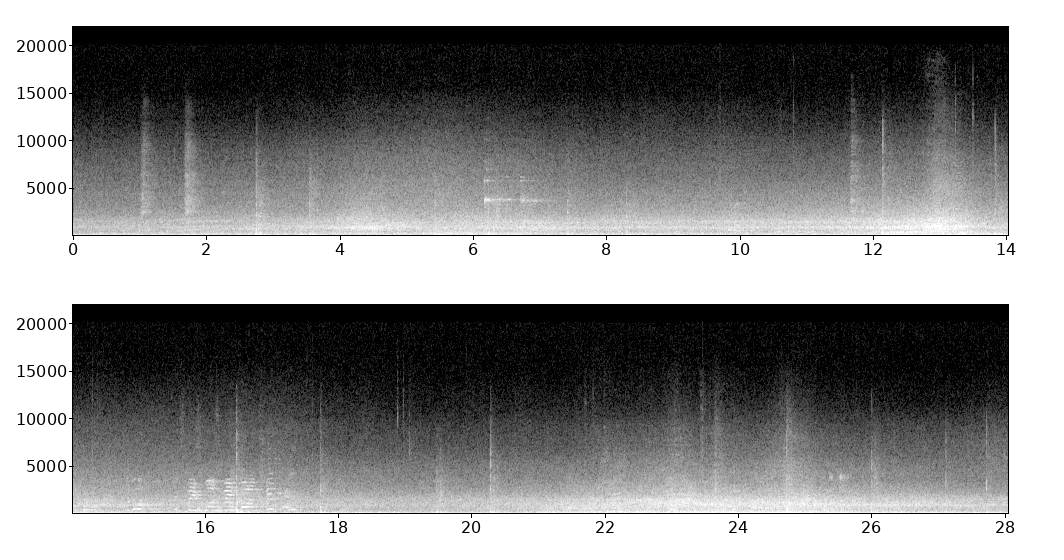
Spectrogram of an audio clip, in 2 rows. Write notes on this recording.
men playing basketball late in the evening. a different group talking nearby. (sony d50)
